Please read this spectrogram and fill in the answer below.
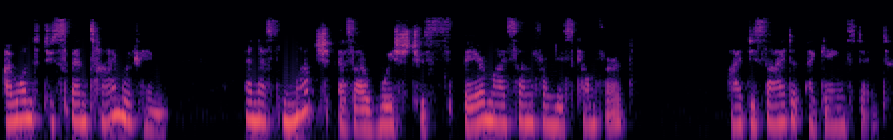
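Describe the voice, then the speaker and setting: A middle-aged woman from Hong Kong, a native Cantonese speaker, telling a personal parenting story in a calm, intimate way and asking her listeners questions. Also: medium pitch, a little slow, husky, rough recording. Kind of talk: reflective spoken essay.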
